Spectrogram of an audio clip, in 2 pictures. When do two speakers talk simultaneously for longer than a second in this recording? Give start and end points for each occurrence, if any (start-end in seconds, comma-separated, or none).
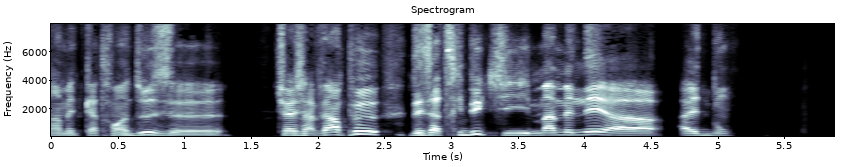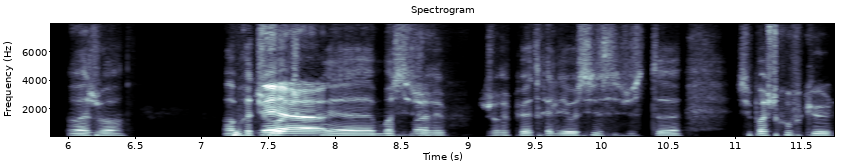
none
